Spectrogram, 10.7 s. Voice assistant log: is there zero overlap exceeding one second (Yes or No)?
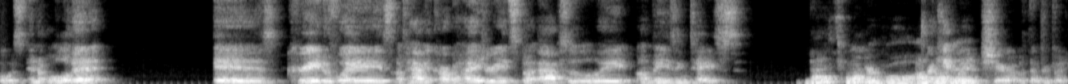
Yes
